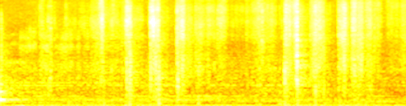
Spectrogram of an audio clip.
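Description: A deck of tarot cards being shuffled by hand: a quick, irregular run of soft card clicks and riffles.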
